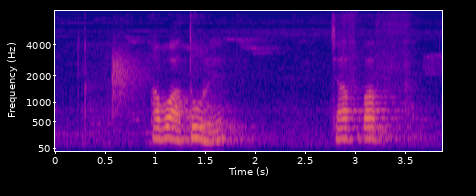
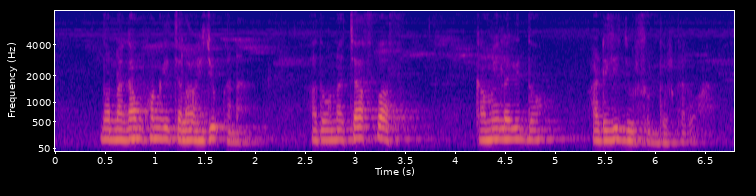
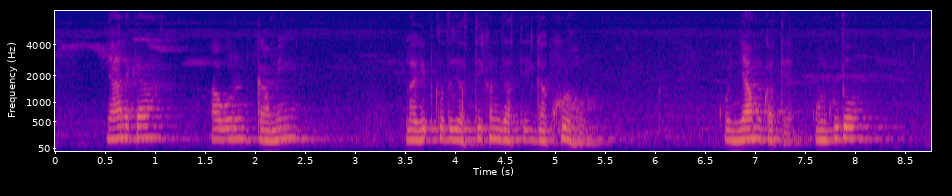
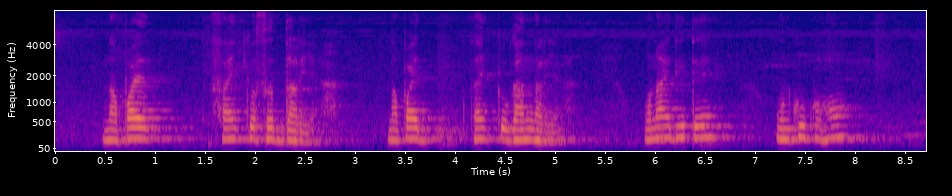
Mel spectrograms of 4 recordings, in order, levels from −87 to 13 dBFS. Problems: background sounds at intervals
